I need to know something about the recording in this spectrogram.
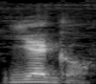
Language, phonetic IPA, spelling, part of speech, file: Polish, [ˈjɛɡɔ], jego, pronoun, Pl-jego.ogg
